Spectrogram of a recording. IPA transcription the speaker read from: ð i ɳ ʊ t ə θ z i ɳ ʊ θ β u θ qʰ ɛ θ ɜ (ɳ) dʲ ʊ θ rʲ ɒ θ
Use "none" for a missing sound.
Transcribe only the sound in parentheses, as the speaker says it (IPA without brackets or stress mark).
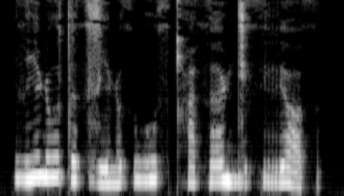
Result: ɳ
